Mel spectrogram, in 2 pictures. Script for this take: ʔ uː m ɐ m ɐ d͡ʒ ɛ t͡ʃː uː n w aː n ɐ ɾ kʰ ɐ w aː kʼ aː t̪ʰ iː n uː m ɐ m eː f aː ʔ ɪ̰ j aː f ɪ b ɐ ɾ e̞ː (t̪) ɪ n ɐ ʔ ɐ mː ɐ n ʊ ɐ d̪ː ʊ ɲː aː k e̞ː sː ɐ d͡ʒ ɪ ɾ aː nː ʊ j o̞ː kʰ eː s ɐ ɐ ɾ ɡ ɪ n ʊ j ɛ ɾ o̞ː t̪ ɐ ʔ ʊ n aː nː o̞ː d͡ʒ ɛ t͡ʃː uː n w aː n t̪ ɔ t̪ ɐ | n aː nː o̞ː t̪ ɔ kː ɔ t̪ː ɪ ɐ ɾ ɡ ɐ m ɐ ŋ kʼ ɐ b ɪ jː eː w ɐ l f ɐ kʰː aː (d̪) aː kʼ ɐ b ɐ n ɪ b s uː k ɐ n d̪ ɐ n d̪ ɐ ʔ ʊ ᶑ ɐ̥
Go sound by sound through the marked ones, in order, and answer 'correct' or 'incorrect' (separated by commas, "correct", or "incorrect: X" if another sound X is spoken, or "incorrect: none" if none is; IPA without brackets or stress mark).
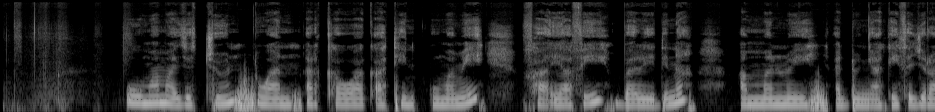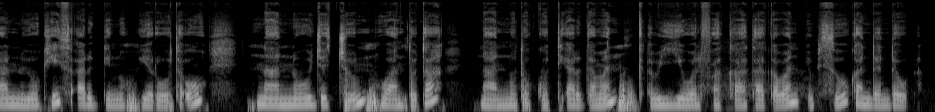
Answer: incorrect: d̪, incorrect: t̪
